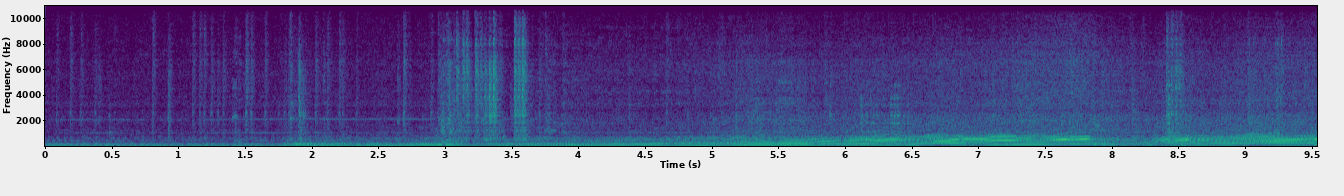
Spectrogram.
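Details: Renault 5 GTT under boost, GoPro test: pulls hard through the revs with a rough, uneven note, stumbling under load; misfire on boost.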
